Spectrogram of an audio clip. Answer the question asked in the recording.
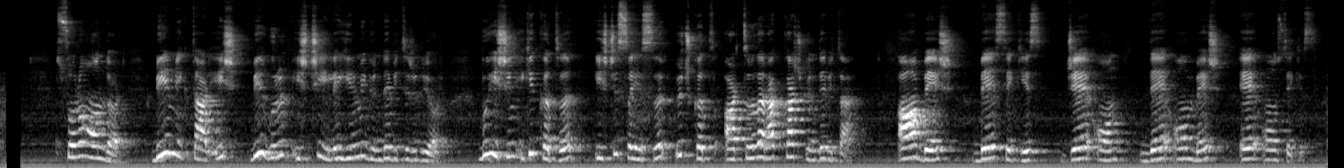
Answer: Doğru cevap C 10.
